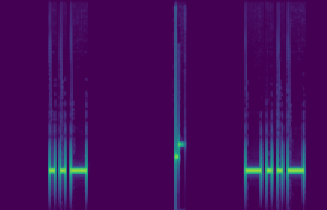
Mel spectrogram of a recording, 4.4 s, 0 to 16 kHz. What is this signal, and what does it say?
Morse code, heard as a keyed tone, about 17 wpm, 700 Hz. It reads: U X
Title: Single Letter-Number 17wpm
